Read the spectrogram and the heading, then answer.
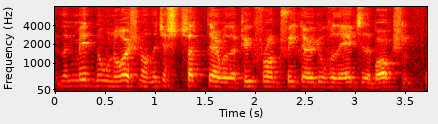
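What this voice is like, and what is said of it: Rural Irish accent, Donegal tinge. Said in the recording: “It's a grand accent. Very rural. ... Got a tinge of Donegal in there, too.”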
